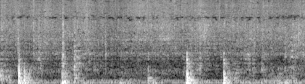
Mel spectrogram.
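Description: Onion frying in a pan for fried rice, a steady soft sizzle broken by several sharp scraping stirs at an uneven pace.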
